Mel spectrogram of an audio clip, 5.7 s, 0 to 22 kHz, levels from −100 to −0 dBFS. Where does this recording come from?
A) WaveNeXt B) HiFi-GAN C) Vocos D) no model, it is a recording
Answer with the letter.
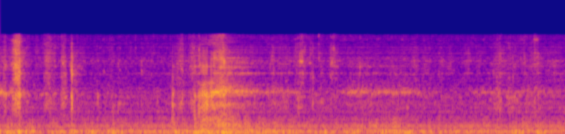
B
